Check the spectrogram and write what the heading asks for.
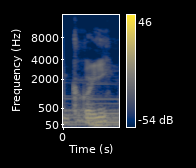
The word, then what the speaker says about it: Gris: I think I said Greece, and I think it's actually Gris.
